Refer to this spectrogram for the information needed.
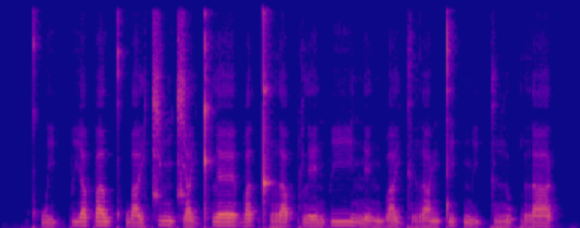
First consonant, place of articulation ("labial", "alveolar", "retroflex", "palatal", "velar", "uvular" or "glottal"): velar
